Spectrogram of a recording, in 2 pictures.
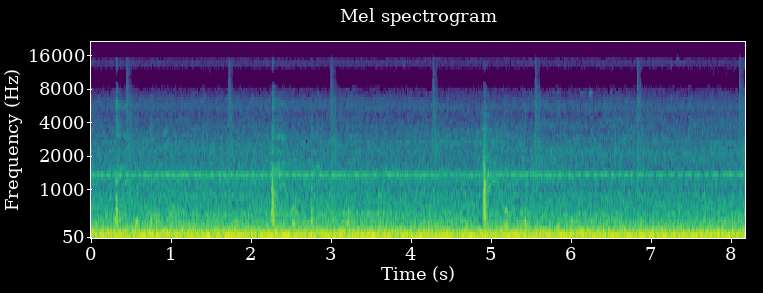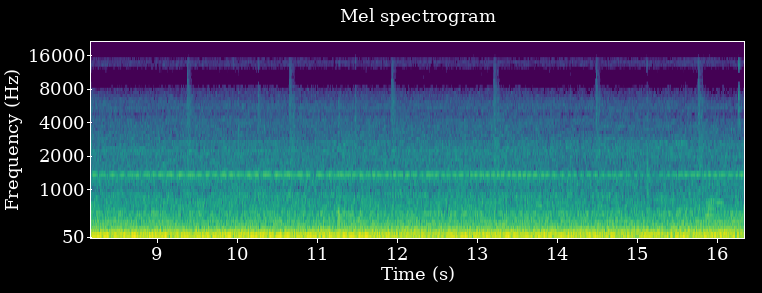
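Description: Wheels rumble and shake over a runway.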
